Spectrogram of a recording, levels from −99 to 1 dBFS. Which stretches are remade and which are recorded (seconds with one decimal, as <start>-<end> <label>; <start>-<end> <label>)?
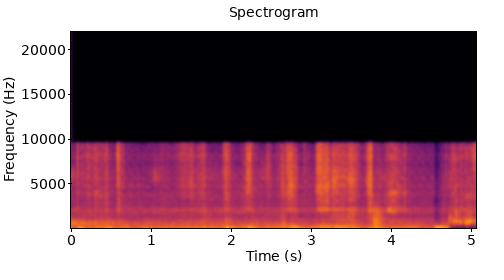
0.0-5.1 remade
